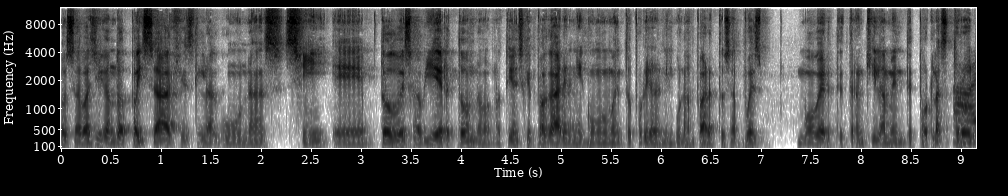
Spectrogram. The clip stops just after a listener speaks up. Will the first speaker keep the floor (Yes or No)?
No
